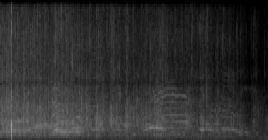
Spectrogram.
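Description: An audience applauds steadily for several seconds, dense clapping mixed with scattered whoops and cheers, then tapering off toward the end.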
